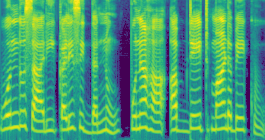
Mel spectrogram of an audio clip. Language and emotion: Kannada, neutral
